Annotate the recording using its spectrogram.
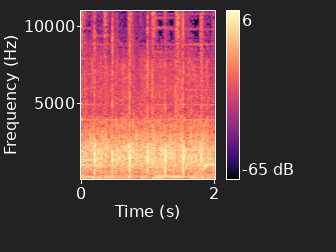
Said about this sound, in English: He's fun. Big round of applause.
